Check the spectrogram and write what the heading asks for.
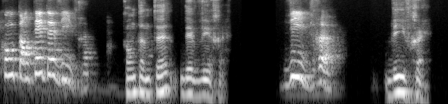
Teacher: o E do final a gente não pronuncia, como se ele não existisse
